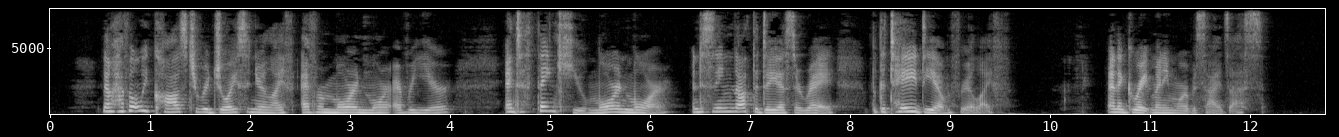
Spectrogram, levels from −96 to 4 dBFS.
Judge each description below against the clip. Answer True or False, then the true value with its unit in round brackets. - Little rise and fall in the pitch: False (4.4 semitones)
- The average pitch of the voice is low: False (210 Hz)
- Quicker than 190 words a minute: True (200 wpm)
